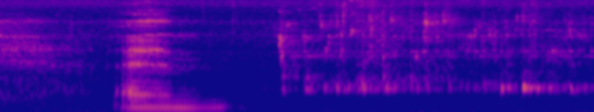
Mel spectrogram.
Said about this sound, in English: Let me just pour my brew. Sounds good, doesn't it? It's my favourite sound of the world, that. Pouring from a teapot into my favourite cup. It is my favourite sound other than my kids' laughter.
